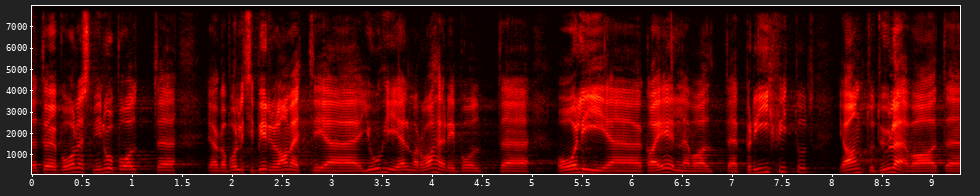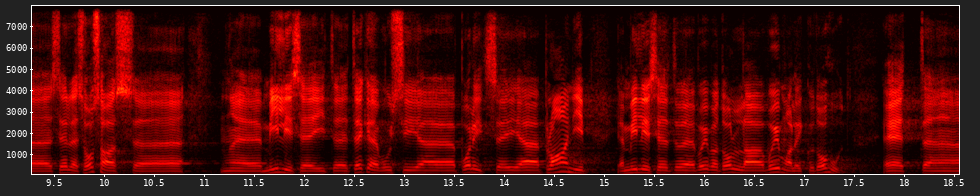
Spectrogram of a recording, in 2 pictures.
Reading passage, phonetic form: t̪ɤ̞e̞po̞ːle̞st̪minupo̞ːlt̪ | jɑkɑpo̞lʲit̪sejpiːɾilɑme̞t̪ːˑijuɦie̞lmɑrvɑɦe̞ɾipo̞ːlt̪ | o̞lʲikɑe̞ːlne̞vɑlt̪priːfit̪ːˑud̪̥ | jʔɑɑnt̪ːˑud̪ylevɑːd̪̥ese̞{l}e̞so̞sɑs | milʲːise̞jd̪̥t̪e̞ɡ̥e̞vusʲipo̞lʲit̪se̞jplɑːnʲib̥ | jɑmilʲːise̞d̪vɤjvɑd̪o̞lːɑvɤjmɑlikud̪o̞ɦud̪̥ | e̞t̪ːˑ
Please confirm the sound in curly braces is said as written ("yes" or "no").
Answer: no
